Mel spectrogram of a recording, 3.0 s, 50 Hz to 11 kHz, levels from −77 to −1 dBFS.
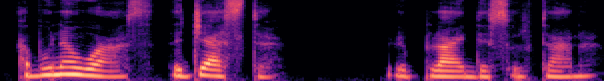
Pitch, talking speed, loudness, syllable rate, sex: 200 Hz, 140 wpm, -18 LUFS, 5.8 syllables/s, female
